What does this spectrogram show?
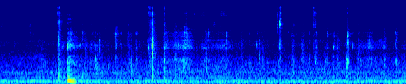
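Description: Close-miked chewing of a mouthful of soft, gravy-covered food, with scattered wet mouth clicks and lip smacks, and a short low 'mm' from the eater about a second in.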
